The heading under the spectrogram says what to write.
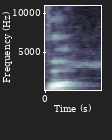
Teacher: व का उच्चारण स्थल कौन सा है, दंत और ओष्ठ। हम बोलते हैं वाह, वाह बोलते हैं तो अपनी जो जीवा है, जो प्राणवायु है, दंत और उष्ठ से निकलती है और क्या हो जाएगा, ये दंतुष्ट है।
